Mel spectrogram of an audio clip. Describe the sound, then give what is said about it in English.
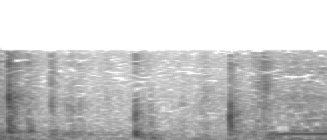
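A refrigerator being opened and searched for letters: a handful of sharp clunks and rattles spaced irregularly, with a low steady hum creeping in near the end and no voices. “Don't pass up that refrigerator.”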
